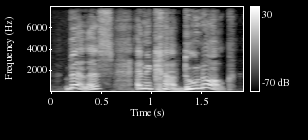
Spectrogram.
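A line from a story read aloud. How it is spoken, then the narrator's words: Called out. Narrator (Dutch): riep Takel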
